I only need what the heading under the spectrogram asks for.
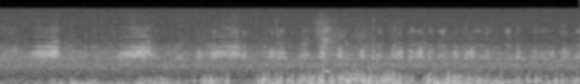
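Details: Mallard in Minnesota giving a loose series of short, nasal quacks, roughly one or two each second, over a heavy low rumble of wind.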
